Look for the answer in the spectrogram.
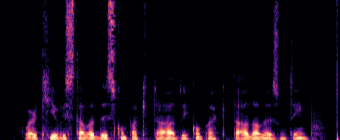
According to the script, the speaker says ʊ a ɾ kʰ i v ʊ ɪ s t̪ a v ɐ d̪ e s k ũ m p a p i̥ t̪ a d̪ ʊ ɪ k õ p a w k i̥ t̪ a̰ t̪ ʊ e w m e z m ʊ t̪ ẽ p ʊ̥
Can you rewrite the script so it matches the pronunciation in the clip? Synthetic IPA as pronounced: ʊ a ɾ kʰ i v ʊ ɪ s t̪ a v ɐ d̪ e s k õ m p a k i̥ t̪ a d̪ ʊ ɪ k õ p a k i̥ t̪ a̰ d̪ ʊ a w m e z m ʊ t̪ ẽ p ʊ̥

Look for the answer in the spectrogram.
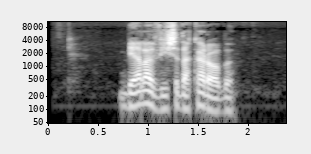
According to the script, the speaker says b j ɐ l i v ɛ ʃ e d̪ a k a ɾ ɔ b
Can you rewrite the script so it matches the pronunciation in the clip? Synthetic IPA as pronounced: b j a l a v i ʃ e d̪ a k a ɾ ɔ b

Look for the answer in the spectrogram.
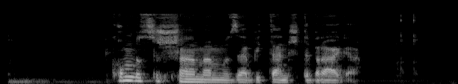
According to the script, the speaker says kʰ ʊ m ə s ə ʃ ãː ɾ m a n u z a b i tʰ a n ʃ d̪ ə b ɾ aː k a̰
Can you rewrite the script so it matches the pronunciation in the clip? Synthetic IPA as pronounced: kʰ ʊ m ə s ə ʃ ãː m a m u z a b i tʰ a n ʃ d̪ ə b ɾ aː ɡ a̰

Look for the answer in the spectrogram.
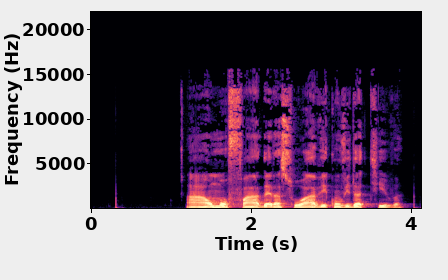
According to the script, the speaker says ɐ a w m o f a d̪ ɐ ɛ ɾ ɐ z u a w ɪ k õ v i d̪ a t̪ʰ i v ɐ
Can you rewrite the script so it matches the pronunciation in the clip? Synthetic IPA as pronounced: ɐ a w m o f a d̪ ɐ ɛ ɾ ɐ s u a v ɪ k õ v i d̪ a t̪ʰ i v ɐ

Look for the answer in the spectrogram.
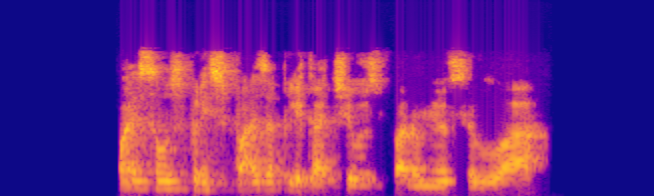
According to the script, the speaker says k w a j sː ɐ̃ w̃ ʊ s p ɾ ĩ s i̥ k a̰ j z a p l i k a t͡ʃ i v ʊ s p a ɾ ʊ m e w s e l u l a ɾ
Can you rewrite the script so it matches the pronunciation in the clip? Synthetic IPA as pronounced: k w a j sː ɐ̃ w̃ ʊ s p ɾ ĩ s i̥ p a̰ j z a p l i k a t͡ʃ i v ʊ s p a ɾ ʊ m e w s e l u l a ɾ

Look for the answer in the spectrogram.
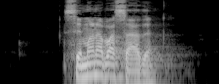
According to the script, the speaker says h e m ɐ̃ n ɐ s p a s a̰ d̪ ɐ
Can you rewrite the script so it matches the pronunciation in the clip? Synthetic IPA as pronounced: s e m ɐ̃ n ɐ p a s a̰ d̪ ɐ

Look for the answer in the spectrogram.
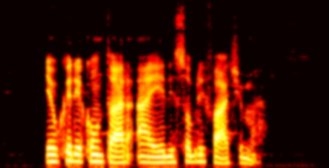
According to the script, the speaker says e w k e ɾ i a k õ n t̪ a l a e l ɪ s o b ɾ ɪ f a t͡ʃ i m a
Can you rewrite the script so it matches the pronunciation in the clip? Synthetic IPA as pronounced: e w k e ɾ i ɐ k õ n t̪ a ɾ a e l ɪ s o b ɾ ɪ f a t͡ʃ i m ɐ

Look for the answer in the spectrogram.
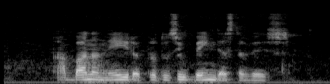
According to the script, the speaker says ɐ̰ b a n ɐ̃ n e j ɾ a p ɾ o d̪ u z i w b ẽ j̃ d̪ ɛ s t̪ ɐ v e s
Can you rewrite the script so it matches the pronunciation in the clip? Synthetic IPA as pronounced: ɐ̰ b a n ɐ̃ n e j ɾ ɐ p ɾ o d̪ u z i w b ẽ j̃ d̪ ɛ s t̪ ɐ v e s

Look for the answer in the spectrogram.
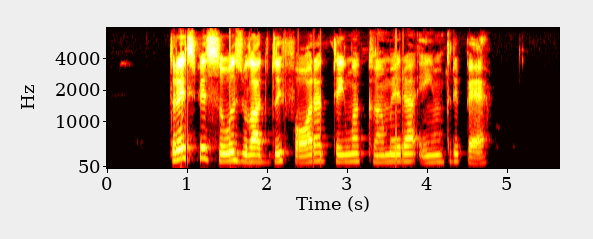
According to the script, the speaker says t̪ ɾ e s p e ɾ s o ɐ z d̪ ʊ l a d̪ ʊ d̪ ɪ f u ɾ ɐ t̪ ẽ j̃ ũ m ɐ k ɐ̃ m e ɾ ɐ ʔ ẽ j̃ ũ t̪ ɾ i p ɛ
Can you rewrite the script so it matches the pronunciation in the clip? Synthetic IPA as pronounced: t̪ ɾ e s p e s o ɐ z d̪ ʊ l a d̪ ʊ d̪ ɪ f ɔ ɾ ɐ t̪ ẽ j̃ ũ m ɐ k ɐ̃ m e ɾ ɐ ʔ ẽ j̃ ũ t̪ ɾ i p ɛ

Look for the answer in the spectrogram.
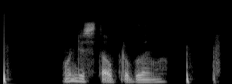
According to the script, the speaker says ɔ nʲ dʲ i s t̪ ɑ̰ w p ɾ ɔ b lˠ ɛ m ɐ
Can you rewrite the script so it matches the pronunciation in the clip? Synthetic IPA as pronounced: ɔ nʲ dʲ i s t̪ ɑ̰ w p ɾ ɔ b lˠ ɛ m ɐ

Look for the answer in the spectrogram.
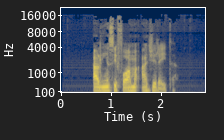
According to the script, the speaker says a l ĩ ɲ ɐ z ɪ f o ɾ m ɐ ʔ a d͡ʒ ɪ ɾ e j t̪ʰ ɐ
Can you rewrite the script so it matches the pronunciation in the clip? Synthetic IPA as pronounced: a l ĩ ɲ ɐ s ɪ f ɔ ɾ m ɐ ʔ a d͡ʒ i ɾ e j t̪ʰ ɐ

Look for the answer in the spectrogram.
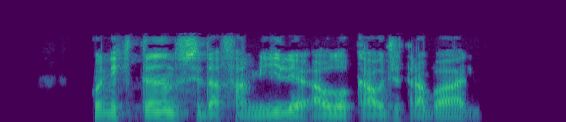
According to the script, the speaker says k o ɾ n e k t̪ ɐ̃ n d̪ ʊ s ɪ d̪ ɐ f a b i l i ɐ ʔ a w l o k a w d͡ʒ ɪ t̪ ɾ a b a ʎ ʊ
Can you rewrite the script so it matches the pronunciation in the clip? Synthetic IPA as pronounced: k o n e k t̪ ɐ̃ n d̪ ʊ s ɪ d̪ ɐ f a m i l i ɐ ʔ a w l o k a w d͡ʒ ɪ t̪ ɾ a b a ʎ ʊ

